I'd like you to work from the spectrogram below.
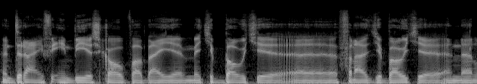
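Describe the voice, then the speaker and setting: A man's very deep, low voice, monotone and flat, at a very slow pace. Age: 40s. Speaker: beer café owner and brewer. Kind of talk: interview. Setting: empty restaurant in a fort.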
